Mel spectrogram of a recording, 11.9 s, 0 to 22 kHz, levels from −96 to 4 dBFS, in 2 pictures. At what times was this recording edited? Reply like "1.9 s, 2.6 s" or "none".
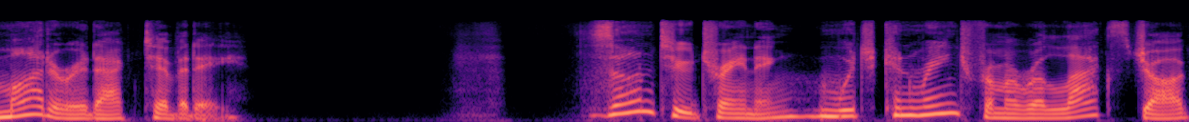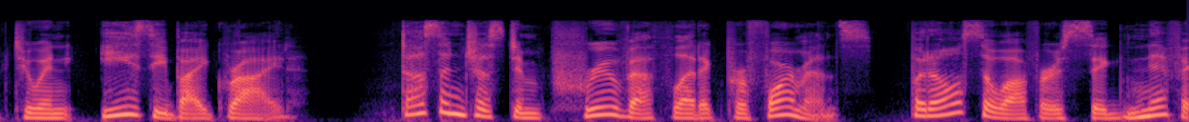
none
